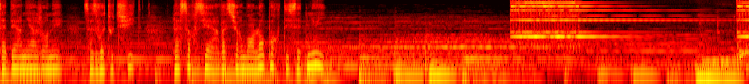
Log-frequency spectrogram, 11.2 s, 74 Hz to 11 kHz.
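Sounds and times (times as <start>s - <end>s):
speech: 0.0s - 5.2s
bouncy rhythmic low musical line: 0.0s - 11.2s
loud bright telephone bell ringing: 7.7s - 10.4s, 11.1s - 11.2s.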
